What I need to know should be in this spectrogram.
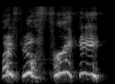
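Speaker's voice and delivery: very high and loud, slow, half laughing half crying; giddy laughing cry of freedom; laughing squeal. Retold or imitated. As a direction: shriek it through laughter. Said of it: "He's running around Walmart going".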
